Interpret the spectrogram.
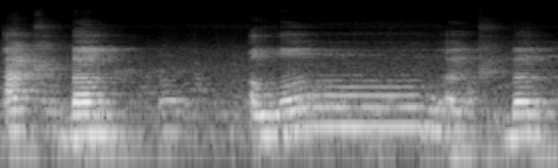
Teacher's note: Rohnya tafkhim karena harkat sebenarnya ini kalau di harkatnya harkat fathah ya. Kalau berhenti jadi sukun, jadi akbar, rohnya tafkhim.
